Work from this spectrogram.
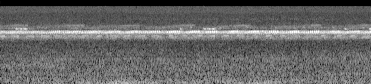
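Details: Autumn night insect chorus in the forest of Tsukimi no Mori, Gifu Prefecture, Japan, overlooking the Nobi Plain: soft continuous high trill with gentle rhythmic pulses growing slightly louder toward the end, faint low rumble behind.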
